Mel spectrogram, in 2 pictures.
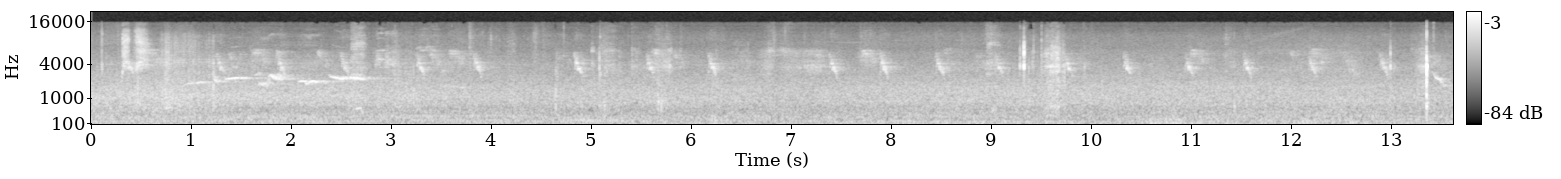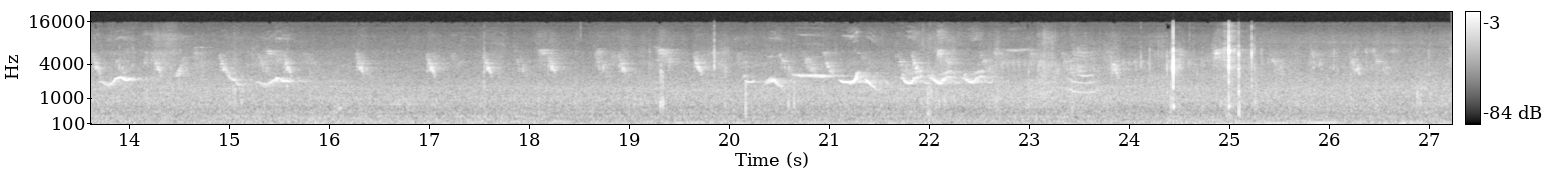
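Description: Small birds chirping again and again over a steady outdoor background hiss, with short gliding calls in a few clusters. Three sharp clicks stand out, one about halfway through and two close together near the end.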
